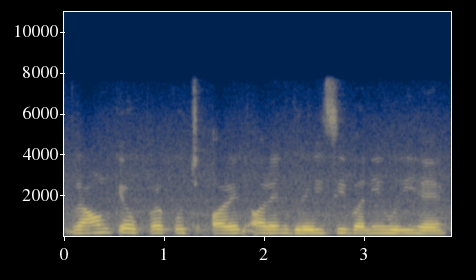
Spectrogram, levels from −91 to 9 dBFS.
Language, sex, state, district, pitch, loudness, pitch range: Hindi, female, Gujarat, Valsad, 170 Hz, -13 LUFS, 165-175 Hz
